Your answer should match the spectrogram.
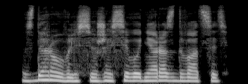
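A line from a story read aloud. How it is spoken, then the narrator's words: Grunted. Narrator (Russian): буркнула Милка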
